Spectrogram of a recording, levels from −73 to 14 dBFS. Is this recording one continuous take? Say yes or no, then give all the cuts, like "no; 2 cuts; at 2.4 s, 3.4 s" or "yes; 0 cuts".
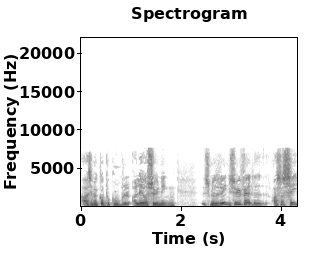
yes; 0 cuts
